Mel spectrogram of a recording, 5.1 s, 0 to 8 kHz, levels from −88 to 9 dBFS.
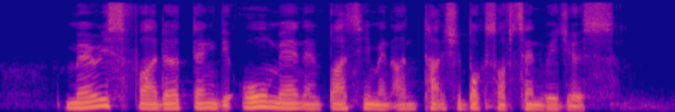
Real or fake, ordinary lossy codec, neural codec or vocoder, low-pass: real; none; none; 7.2 kHz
